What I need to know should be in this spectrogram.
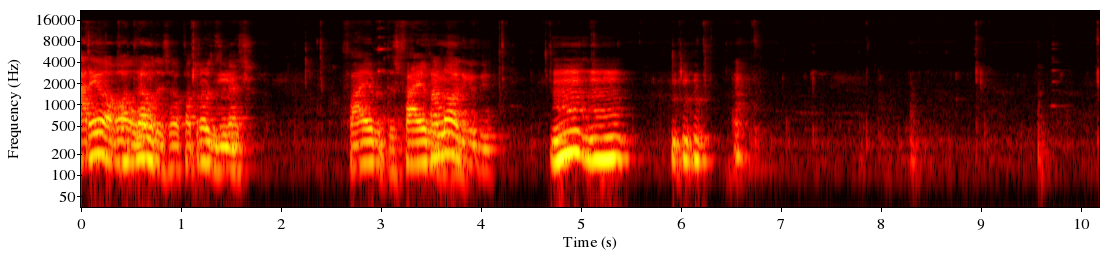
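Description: Young men chew and slurp food.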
